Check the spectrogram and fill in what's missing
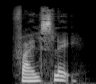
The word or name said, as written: fejlslag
